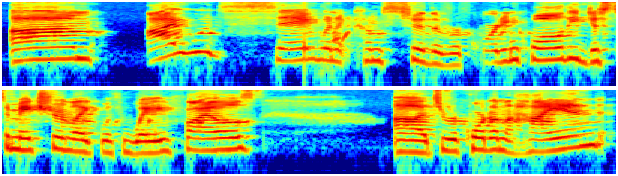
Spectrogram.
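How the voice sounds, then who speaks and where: A woman talking casually in an online group meeting, informal and a little halting. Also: medium pitch, a bit bright. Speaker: narrator on the production team. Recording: echoey voice-call audio, far from mic.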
